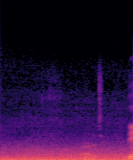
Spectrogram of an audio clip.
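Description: A steady low mechanical rumble of running machinery with no distinct events, under outdoor background noise.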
